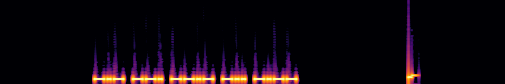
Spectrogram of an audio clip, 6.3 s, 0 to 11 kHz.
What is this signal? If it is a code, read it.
Morse code, heard as a keyed tone, about 30 wpm, 700 Hz. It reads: KGQDY
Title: Code Groups - 5 Letters - 30wpm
